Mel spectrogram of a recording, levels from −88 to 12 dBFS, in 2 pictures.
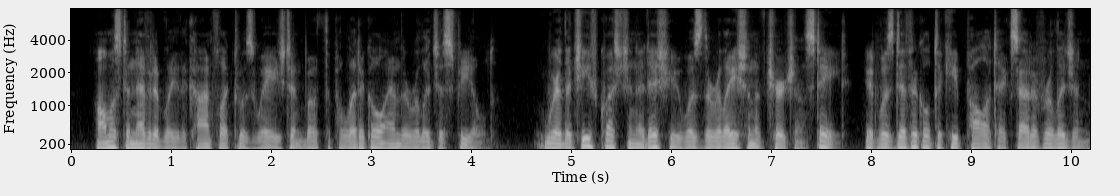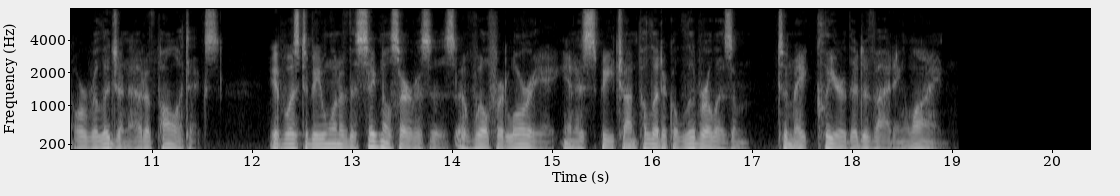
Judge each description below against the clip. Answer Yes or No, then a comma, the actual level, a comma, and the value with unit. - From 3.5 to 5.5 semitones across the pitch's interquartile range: No, average, 2.9 semitones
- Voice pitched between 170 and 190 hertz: No, very low, 95 Hz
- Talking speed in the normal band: Yes, average, 190 wpm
